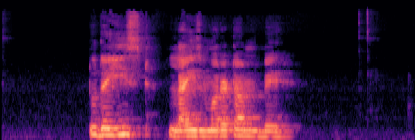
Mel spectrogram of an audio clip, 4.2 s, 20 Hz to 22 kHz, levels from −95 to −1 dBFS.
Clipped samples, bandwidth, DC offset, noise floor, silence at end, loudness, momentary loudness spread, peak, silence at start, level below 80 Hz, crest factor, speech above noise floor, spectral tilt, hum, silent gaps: under 0.1%; 16 kHz; under 0.1%; -70 dBFS; 1.25 s; -20 LUFS; 12 LU; -4 dBFS; 0.9 s; -60 dBFS; 20 dB; 50 dB; -5.5 dB/octave; none; none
